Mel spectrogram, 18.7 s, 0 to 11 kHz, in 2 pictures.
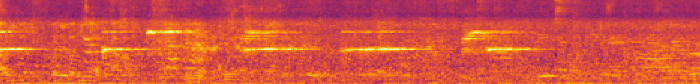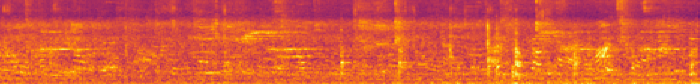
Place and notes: Banqiao Station, New Taipei City - walking in the MRT station
walking in the MRT station
New Taipei City, Taiwan, 30 September 2015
